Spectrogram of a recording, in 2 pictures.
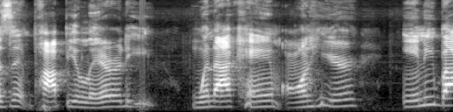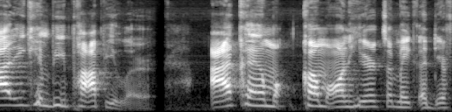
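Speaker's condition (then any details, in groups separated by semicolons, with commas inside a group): Cerebral palsy; uses specialized hospital bed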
